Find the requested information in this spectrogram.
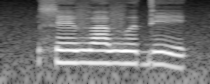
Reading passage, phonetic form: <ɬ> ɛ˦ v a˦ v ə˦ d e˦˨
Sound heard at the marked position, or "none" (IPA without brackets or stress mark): ɬ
